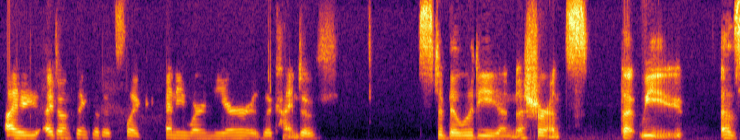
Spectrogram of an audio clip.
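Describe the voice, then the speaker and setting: A woman's voice: low voice, vocal fry, darkish tone, no echo, muffled recording. A woman on a panel talking casually and explaining things as she thinks them through.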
